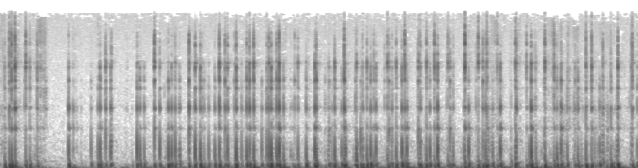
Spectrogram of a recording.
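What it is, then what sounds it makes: Wooden plate. A wooden plate is tapped quickly and continuously with fingernails, producing a dense run of short, dry clicks over a low, thumping body with almost no ring. After a brief lull near the start, the tapping picks up again and stays fairly steady to the end.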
